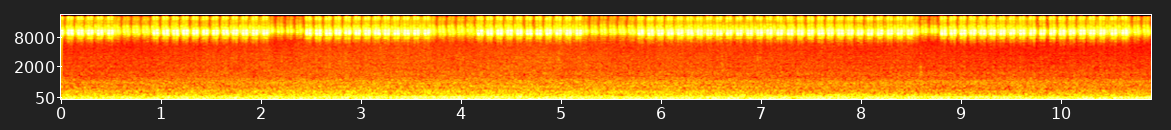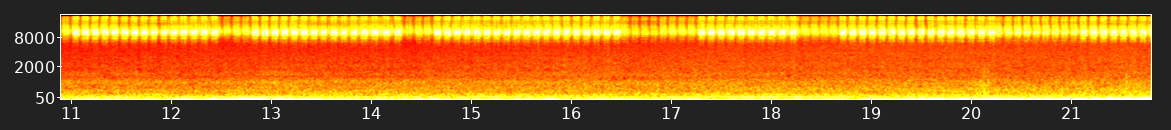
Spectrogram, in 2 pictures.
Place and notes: {
  "title": "brandenburg/havel, kirchmöser, nordring: garden - the city, the country & me: crickets",
  "date": "2014-08-04 00:53:00",
  "description": "crickets, upcoming wind, frogs in the distance\nthe city, the country & me: august 4, 2014",
  "latitude": "52.39",
  "longitude": "12.44",
  "altitude": "29",
  "timezone": "Europe/Berlin"
}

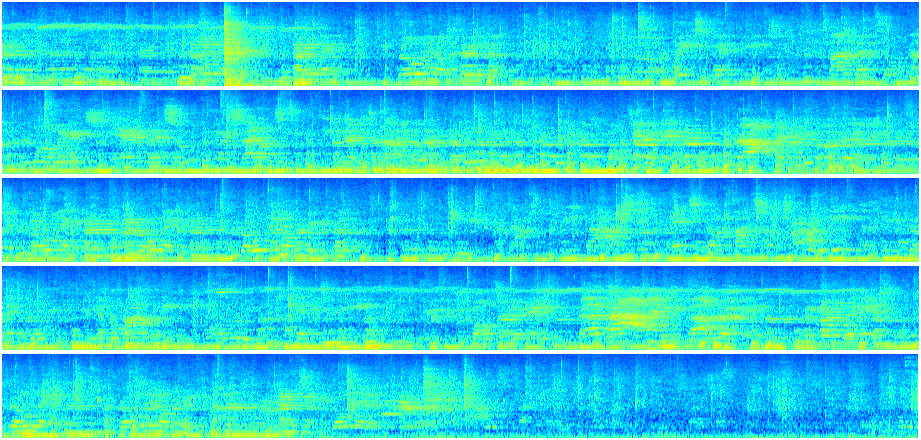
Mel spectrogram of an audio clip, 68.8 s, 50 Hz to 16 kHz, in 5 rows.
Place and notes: {
  "title": "berlin, friedelstraße: backyard window - the city, the country & me: backyard window, raindrops, rehearsing musicians",
  "date": "2014-07-25 21:48:00",
  "description": "raindrops hitting leaves, musicians rehearsing in a flat\nthe city, the country & me: july 25, 2014",
  "latitude": "52.49",
  "longitude": "13.43",
  "altitude": "46",
  "timezone": "Europe/Berlin"
}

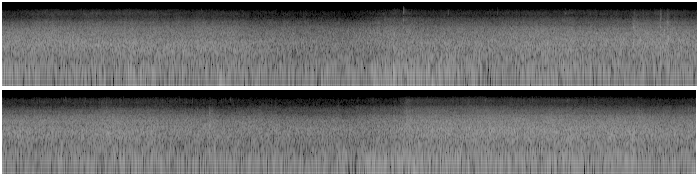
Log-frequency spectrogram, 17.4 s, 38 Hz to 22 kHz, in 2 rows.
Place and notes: {
  "title": "Dabaisha Diving Area, Lüdao Township - At the beach",
  "date": "2014-10-30 14:52:00",
  "description": "At the beach, sound of the waves\nZoom H2n MS +XY",
  "latitude": "22.64",
  "longitude": "121.49",
  "altitude": "10",
  "timezone": "Asia/Taipei"
}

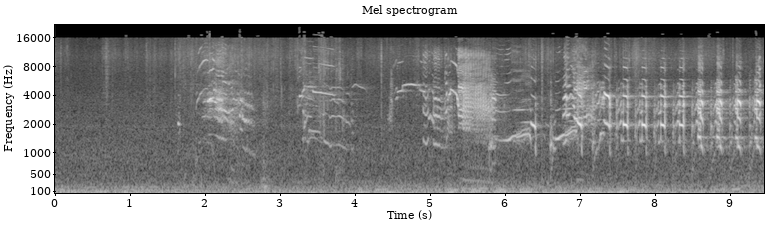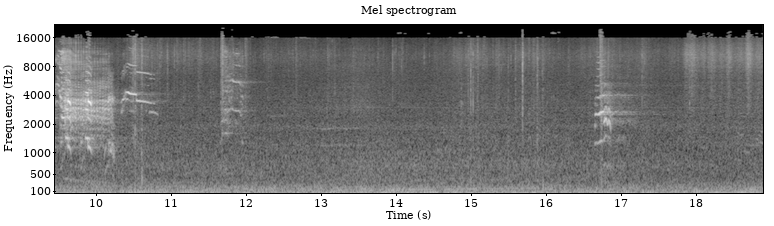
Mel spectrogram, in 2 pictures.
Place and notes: {
  "title": "Vitória, Portugal - Cordoaria Garden, Porto",
  "date": "2014-12-14 15:20:00",
  "description": "João Chagas Garden - popularly known as the Cordoaria Garden in Porto.\nSounds of seagulls and pigeons eating bread crumbs.\nTraffic and the sound of an ambulance.\nZoom H4n",
  "latitude": "41.15",
  "longitude": "-8.62",
  "altitude": "84",
  "timezone": "Europe/Lisbon"
}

